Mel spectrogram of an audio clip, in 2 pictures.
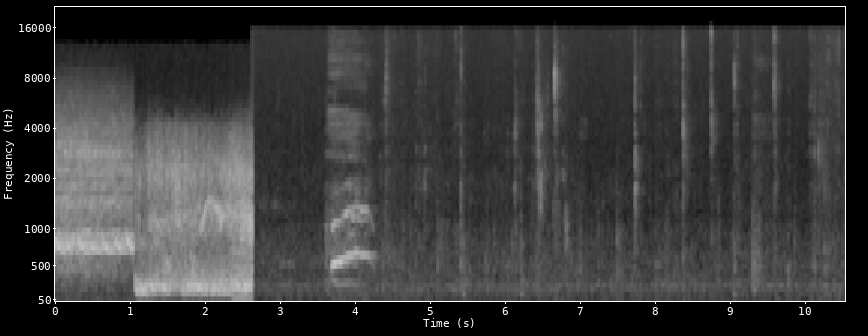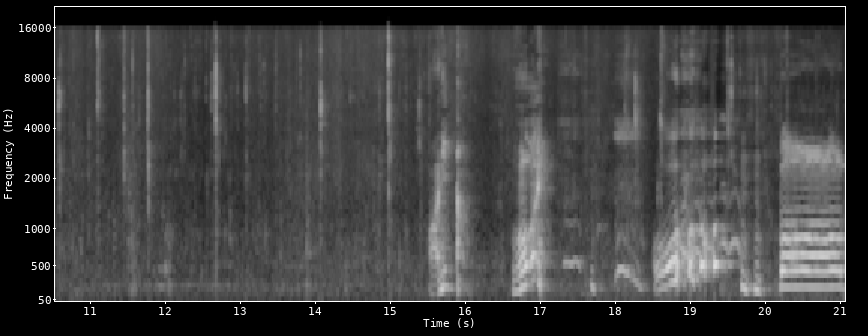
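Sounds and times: people chewing: 4.3s - 15.6s, 17.6s - 20.2s.

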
